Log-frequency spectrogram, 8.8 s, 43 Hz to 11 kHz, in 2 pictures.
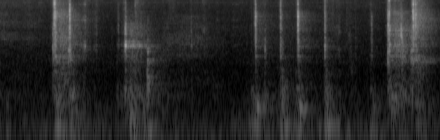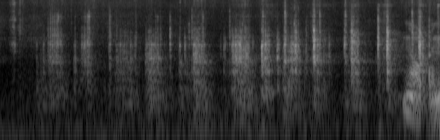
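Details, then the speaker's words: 2001 Suzuki RM125 transmission, shifter worked through gears: irregular clicks and short grinding scrapes, never engaging; stays in neutral with sprocket spinning freely, a gear installed backwards. "so we'll go into first here if we can and that doesn't work it's like grinding in there you can hear that that's supposed to be in gear it's not it's not shifting"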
